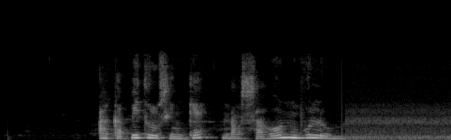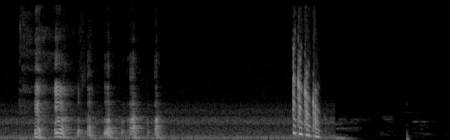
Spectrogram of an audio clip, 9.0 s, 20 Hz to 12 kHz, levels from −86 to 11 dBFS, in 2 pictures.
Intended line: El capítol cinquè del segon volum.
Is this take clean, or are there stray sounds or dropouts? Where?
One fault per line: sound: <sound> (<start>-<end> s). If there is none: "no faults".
sound: laugh (4.7-6.2 s)
sound: chirp (7.4-7.8 s)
